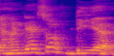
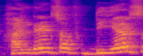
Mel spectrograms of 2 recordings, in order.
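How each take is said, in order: First: Slow and lower, deer without s; correct unchanged form. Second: Slow, with an s added on deers; wrong plural form. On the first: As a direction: end deer on r, no plural s. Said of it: "hundreds of deers नहीं लिखेंगे". (deer, अंत में बिना स) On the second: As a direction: sound the final s of deers. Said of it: "नहीं लिखेंगे". (deers के अंत में स) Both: Shown as a demonstration.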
